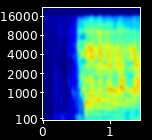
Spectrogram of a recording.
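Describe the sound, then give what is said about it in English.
After a brief silence, a person breathes out loudly and breathily, imitating a dog's panting in a sustained, slightly voiced huff lasting about a second. “Do some panting.”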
